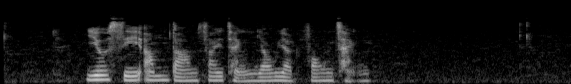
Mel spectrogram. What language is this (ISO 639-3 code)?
yue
